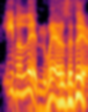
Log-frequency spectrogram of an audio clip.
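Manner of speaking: lightly hammed-up villain calling his henchwoman; a touch of theatrical Joker-like villainy; Mark Hamill's Skeletor. Host mimics Skeletor calling Evil-Lyn, villain impression. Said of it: "he's, like, talking like that".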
